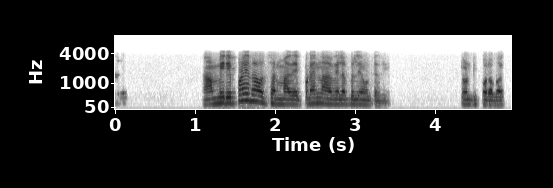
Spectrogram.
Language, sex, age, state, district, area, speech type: Telugu, male, 18-30, Telangana, Ranga Reddy, urban, conversation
